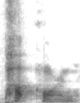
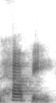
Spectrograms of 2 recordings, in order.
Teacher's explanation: an aspirated P versus an unaspirated P, like in popcorn.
